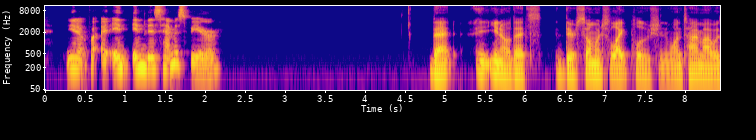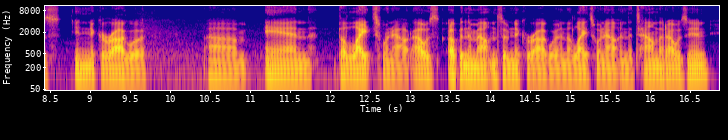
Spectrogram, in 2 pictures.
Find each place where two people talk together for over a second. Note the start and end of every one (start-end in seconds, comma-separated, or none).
none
